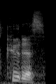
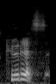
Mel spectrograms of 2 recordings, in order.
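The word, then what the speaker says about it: Kirkcaldy: places in five um one is cudas but it's spelled k Ros and every you know even even folks from from Glasgow you know they didn't know it's cudas if you're from um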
